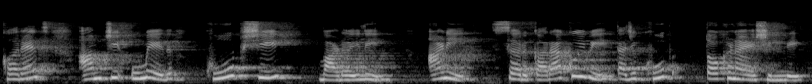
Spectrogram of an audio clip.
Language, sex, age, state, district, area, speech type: Goan Konkani, female, 30-45, Goa, Bardez, rural, spontaneous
